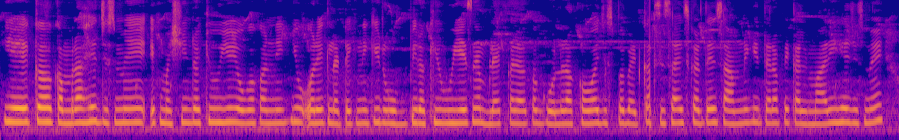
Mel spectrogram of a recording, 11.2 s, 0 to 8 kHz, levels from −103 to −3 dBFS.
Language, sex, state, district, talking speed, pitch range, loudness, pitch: Hindi, female, Chhattisgarh, Kabirdham, 230 wpm, 250-270 Hz, -36 LUFS, 260 Hz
